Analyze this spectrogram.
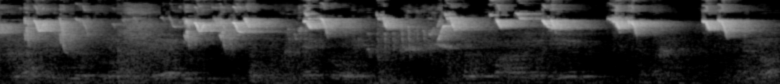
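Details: Eight-month-old saffron finch in training for a singing tournament delivers a string of high, piercing down-slurred notes, each phrase roughly half a second apart, with a faint low murmur behind.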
